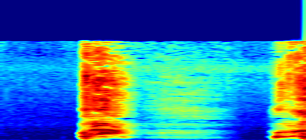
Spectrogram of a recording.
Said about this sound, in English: Cough joke.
